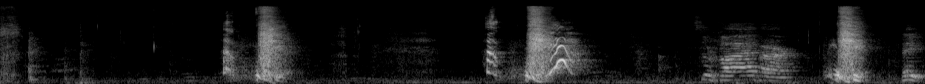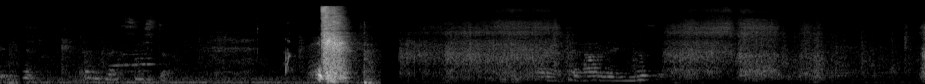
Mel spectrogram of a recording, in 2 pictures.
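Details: Women and girls with hay fever or allergy: about four forceful sneezes, some voiced, then nose blowing; allergic sneezing.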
